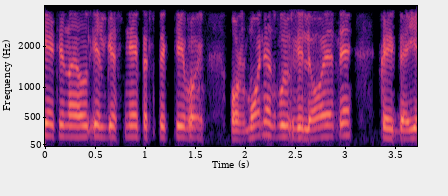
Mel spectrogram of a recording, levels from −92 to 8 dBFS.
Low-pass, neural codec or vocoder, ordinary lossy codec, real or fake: 3.6 kHz; codec, 16 kHz, 16 kbps, FunCodec, trained on LibriTTS, 50 frames a second; AAC, 24 kbps; fake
